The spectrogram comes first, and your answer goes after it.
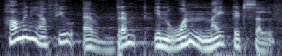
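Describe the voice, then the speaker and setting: A man's voice: medium pitch, wildly swooping pitch, a little slow. A male spiritual teacher giving a discourse to an audience. He keeps telling listeners to listen and asks them questions. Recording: long hall reverb.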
